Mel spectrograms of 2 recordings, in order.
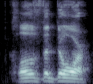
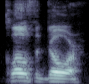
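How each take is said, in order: First: Low, quiet, final order; stern coach repeated. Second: Low, curt order; a lower, quieter stern command; stern coach. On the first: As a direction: say it again lower and flatter. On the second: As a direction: coach ordering the team to leave without him, low and curt. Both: Retold or imitated. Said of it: "And Jimmy goes".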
